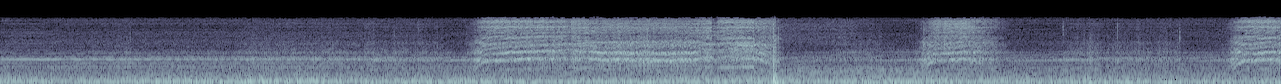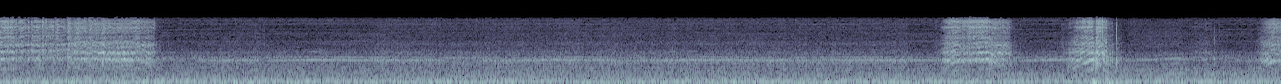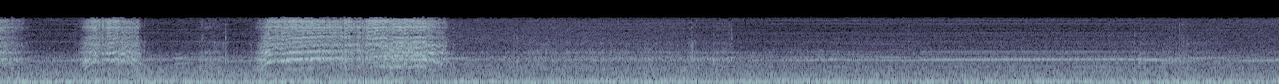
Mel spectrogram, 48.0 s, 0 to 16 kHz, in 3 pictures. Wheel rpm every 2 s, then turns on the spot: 0, 10, 30, 150, 110, 40, 20, 50, 130, 10, 20, 20, 20, 30, 40, 30, 40, 60, 110, 20, 10, 0, 0, 10.
2-4 12-14 18-26 28-30 32-34 38-42 46-48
